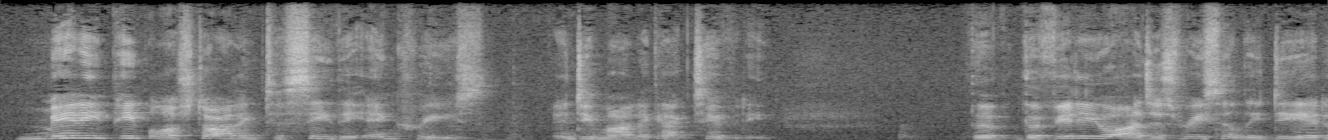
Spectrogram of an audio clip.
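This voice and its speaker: A woman's voice: medium pitch, fairly bright tone. A woman speaking as a religious teacher in a sermon style, earnest and emphatic, urging listeners with repeated phrases. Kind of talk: sermon-like spoken exhortation.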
